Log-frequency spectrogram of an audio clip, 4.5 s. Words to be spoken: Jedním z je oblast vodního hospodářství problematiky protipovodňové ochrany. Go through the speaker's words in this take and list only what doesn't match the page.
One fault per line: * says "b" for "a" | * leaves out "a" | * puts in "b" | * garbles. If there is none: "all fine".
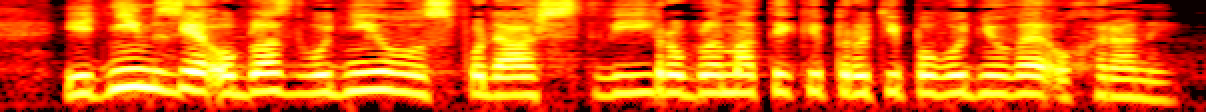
all fine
